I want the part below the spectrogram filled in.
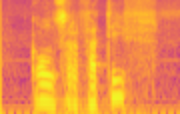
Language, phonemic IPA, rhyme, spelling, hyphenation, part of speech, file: Dutch, /ˌkɔn.zɛr.vaːˈtif/, -if, conservatief, con‧ser‧va‧tief, adjective / noun, Nl-conservatief.ogg
- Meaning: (adjective) 1. conservative, opposing (rapid) change, favouring a small government 2. moderate, reserved 3. conservative, careful; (noun) a conservative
